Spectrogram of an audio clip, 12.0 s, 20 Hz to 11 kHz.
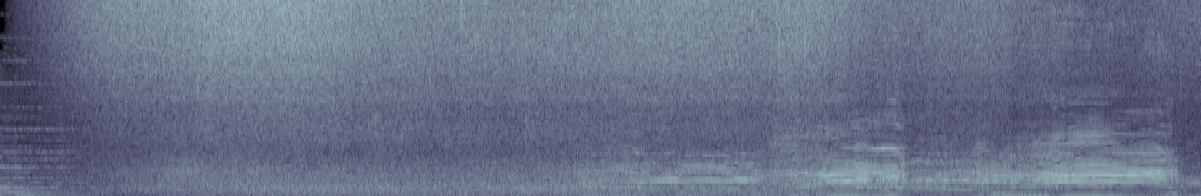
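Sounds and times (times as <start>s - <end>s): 
steady broadband noise: 0.2s - 12.0s
cows mooing in long calls: 5.6s - 12.0s.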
